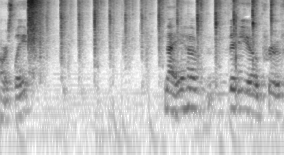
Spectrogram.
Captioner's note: fan flapping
